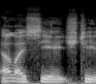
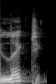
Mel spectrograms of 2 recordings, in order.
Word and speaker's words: Licht: you uh pronounce it l-i-c-h-t licked Chris Licht is that it I think so and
